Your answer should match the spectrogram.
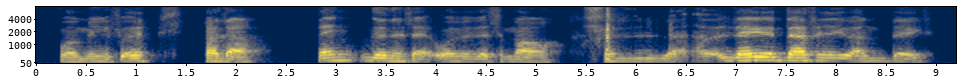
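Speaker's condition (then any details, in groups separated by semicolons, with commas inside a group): Cerebral palsy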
